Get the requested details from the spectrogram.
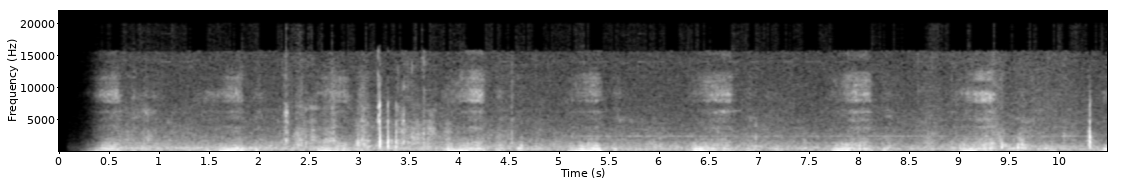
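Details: Labrador puppy snoring: soft, quick, rhythmic snuffling snores, about 36 a minute, over a steady background hiss.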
